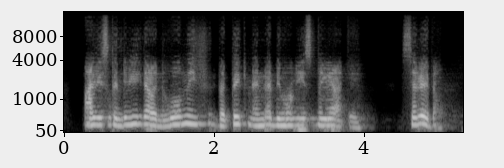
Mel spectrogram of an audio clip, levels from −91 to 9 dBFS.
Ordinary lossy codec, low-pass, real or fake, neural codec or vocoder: none; 14.4 kHz; fake; codec, 44.1 kHz, 0.9 kbps, DAC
